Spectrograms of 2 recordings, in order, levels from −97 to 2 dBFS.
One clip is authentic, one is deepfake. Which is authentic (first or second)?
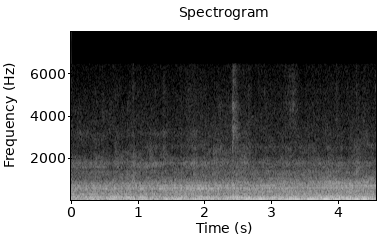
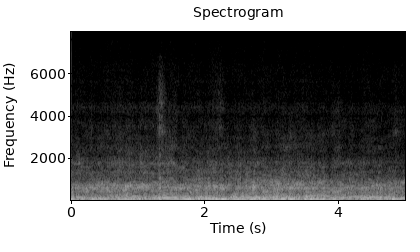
first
